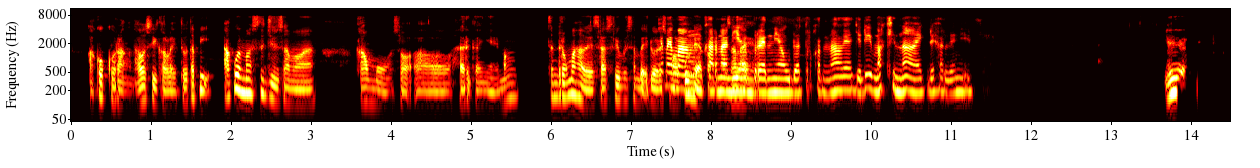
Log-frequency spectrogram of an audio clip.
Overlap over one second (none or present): present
